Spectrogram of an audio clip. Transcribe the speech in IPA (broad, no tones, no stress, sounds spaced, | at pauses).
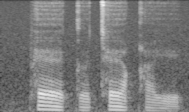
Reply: pʰ ɛ k ə tʰ ɛ qʰ e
